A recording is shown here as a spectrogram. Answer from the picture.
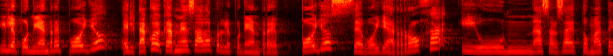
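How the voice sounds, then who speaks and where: With noticeable background noise behind her, a woman speaks at a fairly high pitch and moderate pace, with lively intonation and hardly any pauses. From Tijuana, Mexico. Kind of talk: casual chat.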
